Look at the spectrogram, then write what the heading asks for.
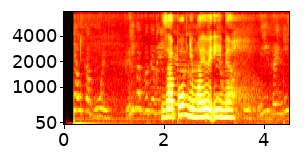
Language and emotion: Russian, neutral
